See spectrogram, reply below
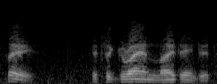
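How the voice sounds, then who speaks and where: A man's voice: fairly low pitch, measured pace, pushed and bright, rough recording. A folksy, hard-drinking husband in an old radio drama. He talks with nonchalant ease, unrepentant and unbothered. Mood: easygoing.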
